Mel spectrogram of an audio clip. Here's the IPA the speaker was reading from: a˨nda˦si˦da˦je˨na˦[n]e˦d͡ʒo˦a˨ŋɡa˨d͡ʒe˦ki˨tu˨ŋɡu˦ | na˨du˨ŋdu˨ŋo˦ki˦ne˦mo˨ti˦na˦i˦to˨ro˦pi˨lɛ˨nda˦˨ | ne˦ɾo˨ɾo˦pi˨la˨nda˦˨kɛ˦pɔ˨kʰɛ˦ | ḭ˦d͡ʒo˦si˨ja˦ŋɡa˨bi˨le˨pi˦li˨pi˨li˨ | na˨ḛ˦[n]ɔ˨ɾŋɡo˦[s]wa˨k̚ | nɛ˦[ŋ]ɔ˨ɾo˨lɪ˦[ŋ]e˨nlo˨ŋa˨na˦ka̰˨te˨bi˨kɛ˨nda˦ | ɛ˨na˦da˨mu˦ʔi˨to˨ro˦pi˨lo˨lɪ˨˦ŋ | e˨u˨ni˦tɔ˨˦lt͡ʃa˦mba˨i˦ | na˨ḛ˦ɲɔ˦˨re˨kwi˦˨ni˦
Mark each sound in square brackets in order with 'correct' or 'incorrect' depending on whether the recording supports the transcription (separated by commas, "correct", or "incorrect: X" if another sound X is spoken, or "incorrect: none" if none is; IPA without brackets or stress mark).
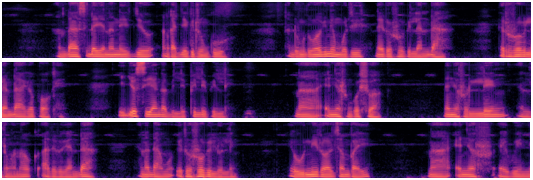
correct, incorrect: ɲ, incorrect: ʃ, incorrect: ɲ, correct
